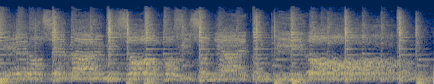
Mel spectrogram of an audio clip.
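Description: A Cádiz carnival song: a group of voices singing together in chorus over instrumental accompaniment, with a low beat recurring about once a second.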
